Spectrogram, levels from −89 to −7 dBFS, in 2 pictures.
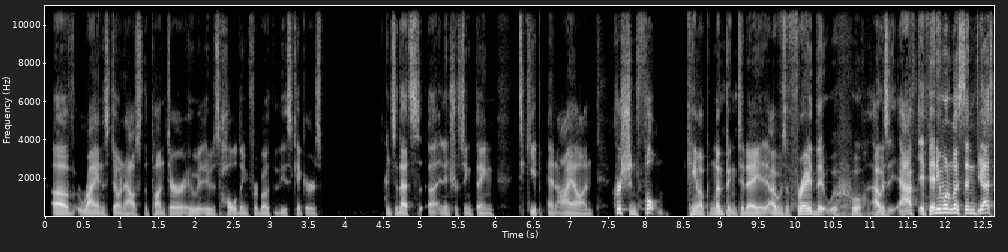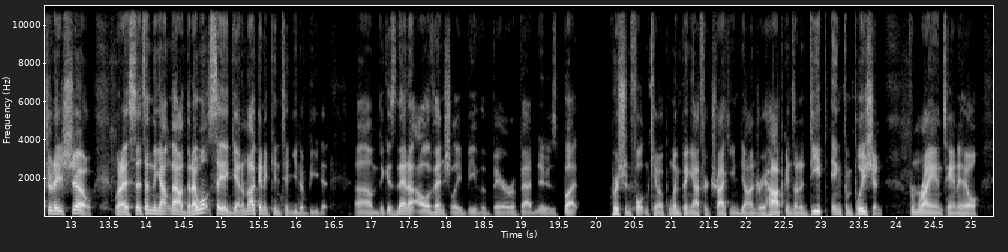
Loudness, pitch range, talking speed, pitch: -23 LUFS, 95-125 Hz, 220 wpm, 100 Hz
